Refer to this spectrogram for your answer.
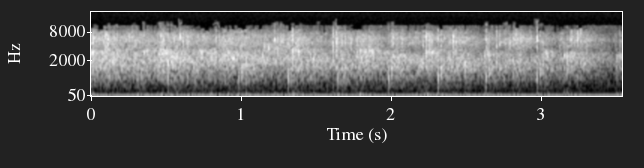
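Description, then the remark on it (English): A crowd claps hands unto the Lord, a dense, steady wash of clapping with faintly rhythmic accents every third of a second or so, held at an even loudness with no talking. “Can we clap our hands unto the Lord and bless his holy name?”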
